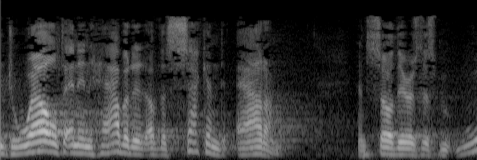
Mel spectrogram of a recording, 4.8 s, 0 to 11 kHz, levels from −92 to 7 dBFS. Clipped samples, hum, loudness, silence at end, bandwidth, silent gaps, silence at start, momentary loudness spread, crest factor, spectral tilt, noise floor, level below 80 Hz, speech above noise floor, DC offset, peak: under 0.1%; none; -30 LUFS; 0 s; 8 kHz; none; 0 s; 19 LU; 22 dB; -4.5 dB/octave; -64 dBFS; -78 dBFS; 34 dB; under 0.1%; -10 dBFS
